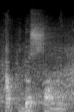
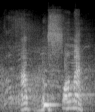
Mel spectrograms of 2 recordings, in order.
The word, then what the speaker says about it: Abdul Somad: Kalau ini Abdus Somad. Tulisannya Abdul Somad tapi cara bacanya Abdus Somad.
